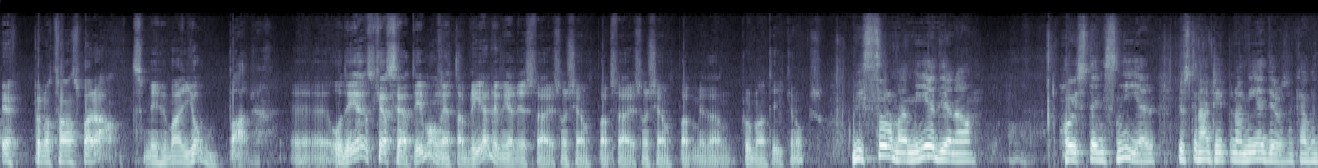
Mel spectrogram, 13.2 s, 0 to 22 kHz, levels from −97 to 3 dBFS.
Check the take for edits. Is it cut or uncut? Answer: cut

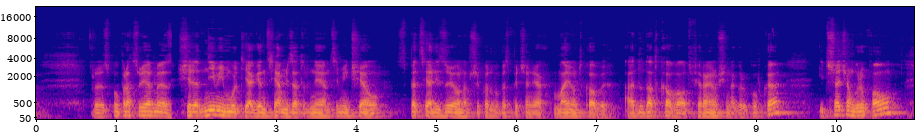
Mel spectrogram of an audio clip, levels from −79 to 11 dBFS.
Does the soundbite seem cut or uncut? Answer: cut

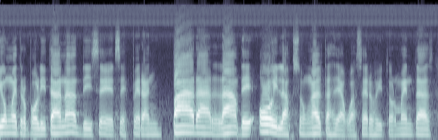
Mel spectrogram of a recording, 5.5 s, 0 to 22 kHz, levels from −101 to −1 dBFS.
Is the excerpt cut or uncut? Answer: cut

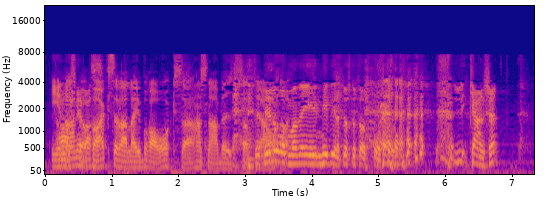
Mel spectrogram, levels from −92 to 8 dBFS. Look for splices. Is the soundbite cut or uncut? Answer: cut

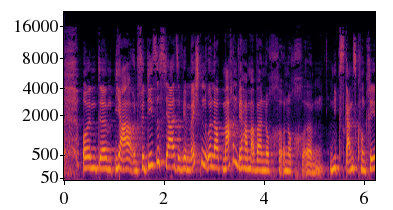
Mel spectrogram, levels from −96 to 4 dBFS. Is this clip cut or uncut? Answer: uncut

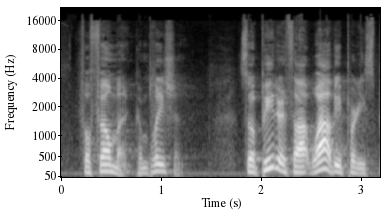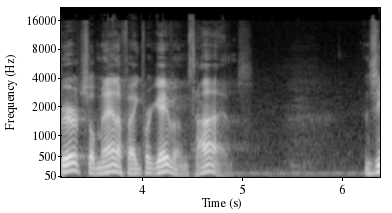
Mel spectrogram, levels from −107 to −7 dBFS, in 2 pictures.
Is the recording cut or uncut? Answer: cut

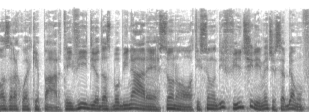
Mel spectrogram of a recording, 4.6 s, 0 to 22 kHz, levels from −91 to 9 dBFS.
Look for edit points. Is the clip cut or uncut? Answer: cut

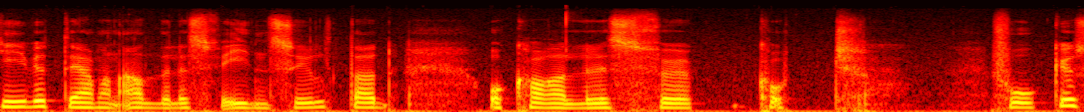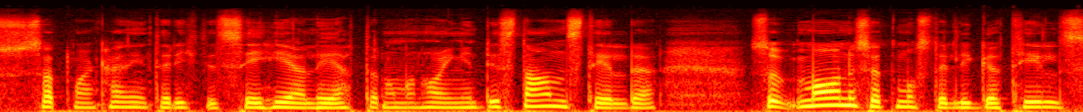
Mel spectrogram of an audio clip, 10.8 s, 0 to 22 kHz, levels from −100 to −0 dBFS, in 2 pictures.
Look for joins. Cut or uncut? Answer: uncut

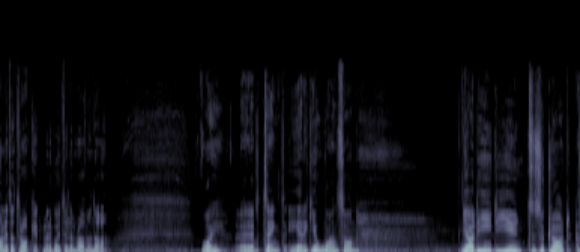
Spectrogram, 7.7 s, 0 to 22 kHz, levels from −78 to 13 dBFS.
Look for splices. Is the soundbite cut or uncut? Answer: cut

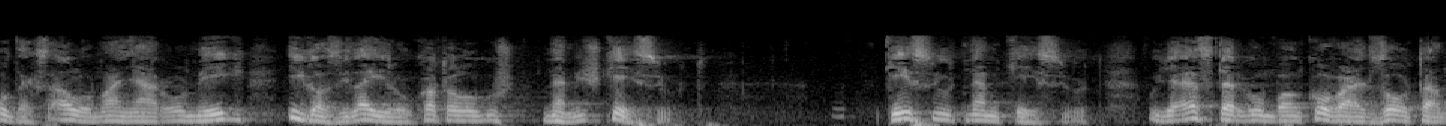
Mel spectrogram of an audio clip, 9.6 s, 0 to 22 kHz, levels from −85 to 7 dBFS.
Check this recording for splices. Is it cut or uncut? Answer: uncut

